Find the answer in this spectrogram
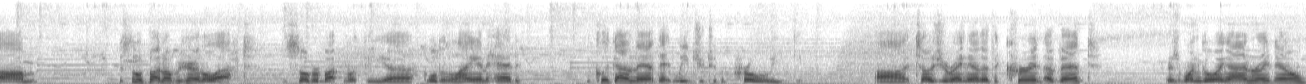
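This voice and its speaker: A fairly high-pitched man at a moderate pace with ordinary pitch variation, music in the background. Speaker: gamer. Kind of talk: game tutorial voice-over. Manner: hesitant, casual.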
